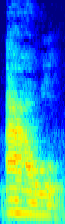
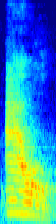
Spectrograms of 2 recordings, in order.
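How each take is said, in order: No difference in how they are said.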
